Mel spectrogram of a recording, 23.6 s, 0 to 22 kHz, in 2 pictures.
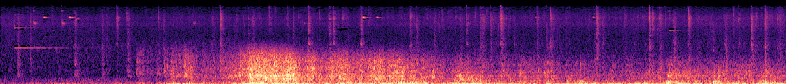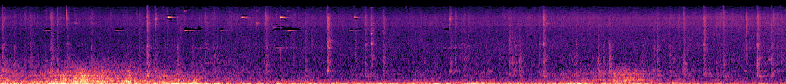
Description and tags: Sky thunder 002
Equipment: Tascam DR-03 on-board mics w/ fur windscreen
Thunder going off higher in the sky.
crash, storm, rumble, weather, lightning, nature, boom, bang, thunder, field-recording, bass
